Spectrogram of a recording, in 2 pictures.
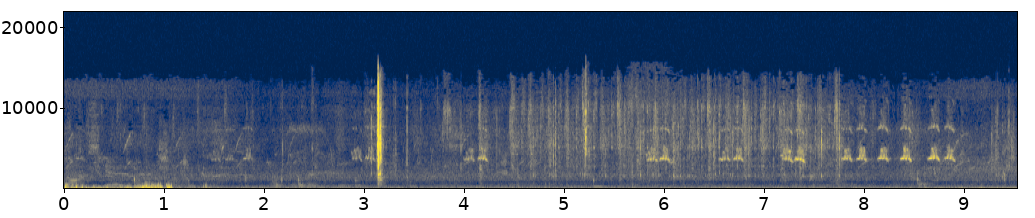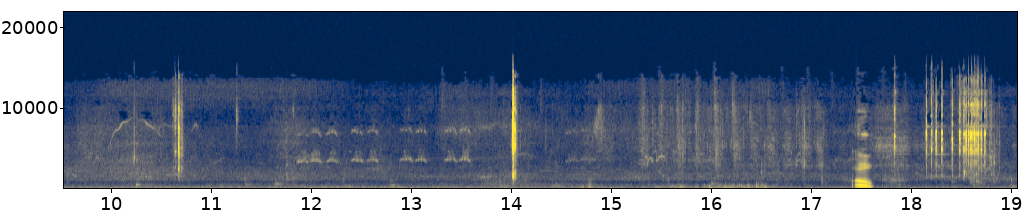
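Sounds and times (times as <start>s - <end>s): low steady hum: 0.0s - 19.0s
sharp clicks: 3.0s - 7.9s
bird chirping: 3.8s - 17.5s.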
